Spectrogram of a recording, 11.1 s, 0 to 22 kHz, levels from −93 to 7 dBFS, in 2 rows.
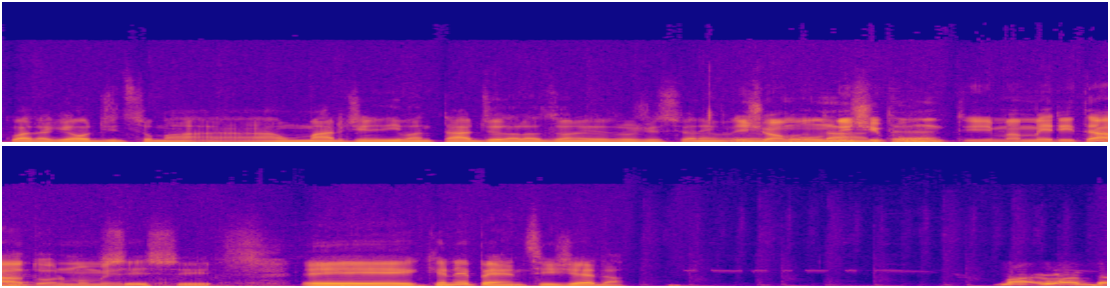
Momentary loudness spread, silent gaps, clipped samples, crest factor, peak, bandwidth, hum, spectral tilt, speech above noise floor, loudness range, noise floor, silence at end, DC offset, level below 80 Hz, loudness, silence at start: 10 LU; none; under 0.1%; 20 dB; -2 dBFS; 16.5 kHz; none; -6 dB/octave; 32 dB; 4 LU; -52 dBFS; 0 s; 0.1%; -46 dBFS; -20 LUFS; 0.05 s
